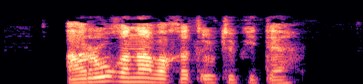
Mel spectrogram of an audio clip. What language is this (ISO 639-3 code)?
bak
